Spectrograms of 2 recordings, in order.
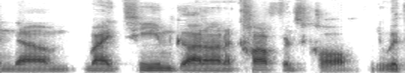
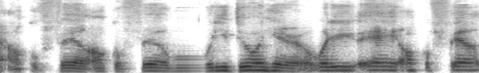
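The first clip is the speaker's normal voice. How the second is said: much higher, excited fan voice that keeps climbing; imitating surprised fans; 11 semitones higher than usual. Fans spotting the actor in a restaurant, excited surprise. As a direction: play a starstruck fan spotting him in public. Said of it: "they're just surprised".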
